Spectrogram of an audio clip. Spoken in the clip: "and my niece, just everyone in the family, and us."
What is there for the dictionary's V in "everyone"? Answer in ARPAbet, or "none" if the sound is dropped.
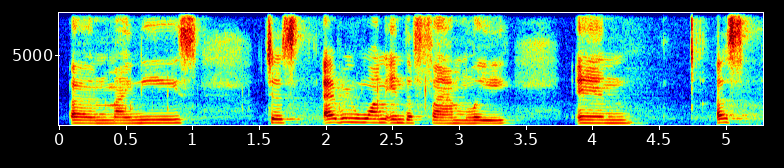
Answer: V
